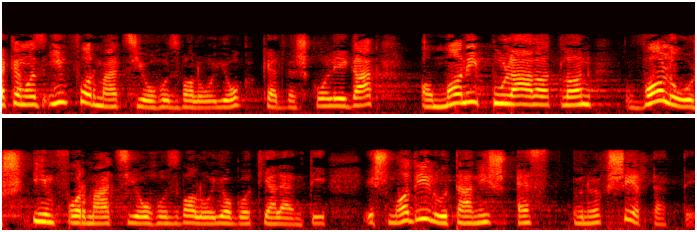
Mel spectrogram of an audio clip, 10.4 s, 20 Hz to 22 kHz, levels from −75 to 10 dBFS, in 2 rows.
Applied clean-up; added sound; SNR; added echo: none; none; none; none.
